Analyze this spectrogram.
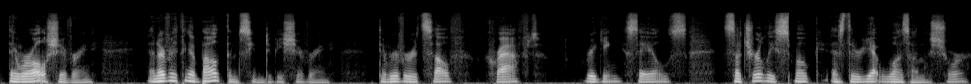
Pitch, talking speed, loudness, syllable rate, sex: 120 Hz, 175 wpm, -20 LUFS, 5.9 syllables/s, male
